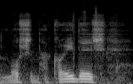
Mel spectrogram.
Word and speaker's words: Lashon HaKodesh: relevant to the topic, in a more Yiddish pronunciation, or at least maybe an Eastern Yiddish dialect, it's pronounced Ma'amar Lashon HaKodesh. And pronunciation, as I just alluded to, will have some relevance here. But however one pronounces it, whether you say Lashon HaKodesh or Loshn Koydesh, the title means treatise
